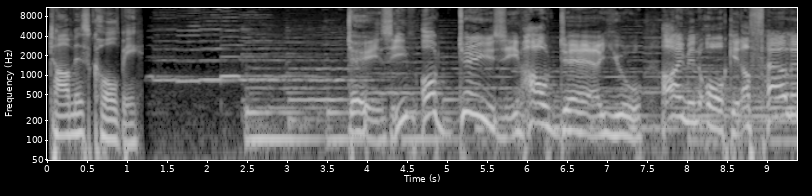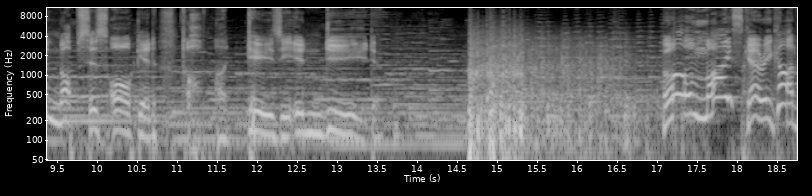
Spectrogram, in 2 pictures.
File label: animation voice over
